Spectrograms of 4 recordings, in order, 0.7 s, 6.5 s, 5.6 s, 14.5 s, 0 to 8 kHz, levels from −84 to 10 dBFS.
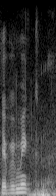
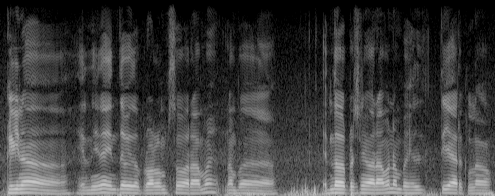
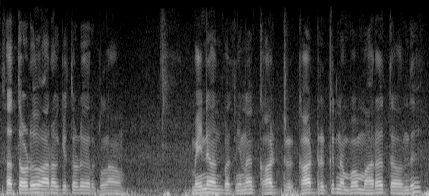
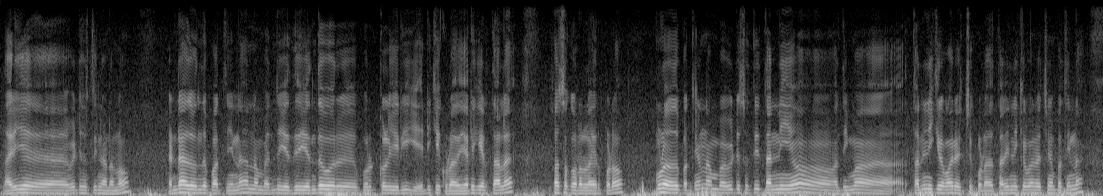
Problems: none marked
